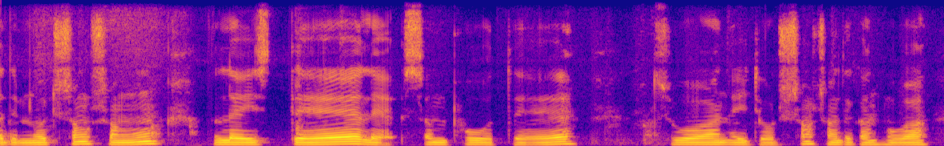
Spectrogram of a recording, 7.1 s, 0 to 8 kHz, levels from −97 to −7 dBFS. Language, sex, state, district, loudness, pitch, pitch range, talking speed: Mizo, male, Mizoram, Aizawl, -17 LUFS, 110 Hz, 105-115 Hz, 145 wpm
